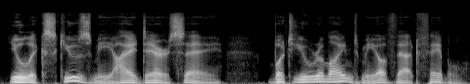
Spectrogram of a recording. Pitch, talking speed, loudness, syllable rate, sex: 95 Hz, 165 wpm, -18 LUFS, 4.1 syllables/s, male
